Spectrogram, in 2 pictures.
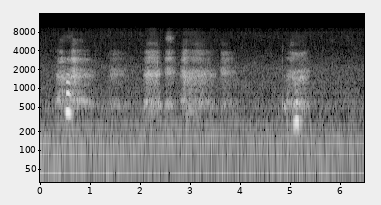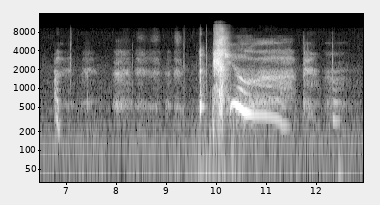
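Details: Several quiet sniffs and held breaths while trying to hold in a sneeze, then a sharp gasp and a single loud sneeze with a trailing vocal sound.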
